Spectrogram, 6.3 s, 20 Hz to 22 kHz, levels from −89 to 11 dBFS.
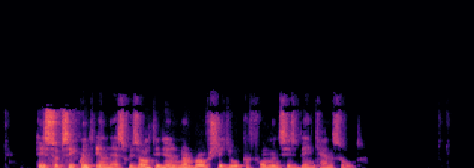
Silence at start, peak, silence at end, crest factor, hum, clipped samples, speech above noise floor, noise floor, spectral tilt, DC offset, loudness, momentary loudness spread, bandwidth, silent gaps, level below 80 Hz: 0.5 s; -2 dBFS; 1.6 s; 18 dB; none; under 0.1%; over 71 dB; under -90 dBFS; -4.5 dB/octave; under 0.1%; -19 LUFS; 11 LU; 9.8 kHz; none; -58 dBFS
